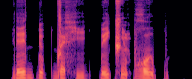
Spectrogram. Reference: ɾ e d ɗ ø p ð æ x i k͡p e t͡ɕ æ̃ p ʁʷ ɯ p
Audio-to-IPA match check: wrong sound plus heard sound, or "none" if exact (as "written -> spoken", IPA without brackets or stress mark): ð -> d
